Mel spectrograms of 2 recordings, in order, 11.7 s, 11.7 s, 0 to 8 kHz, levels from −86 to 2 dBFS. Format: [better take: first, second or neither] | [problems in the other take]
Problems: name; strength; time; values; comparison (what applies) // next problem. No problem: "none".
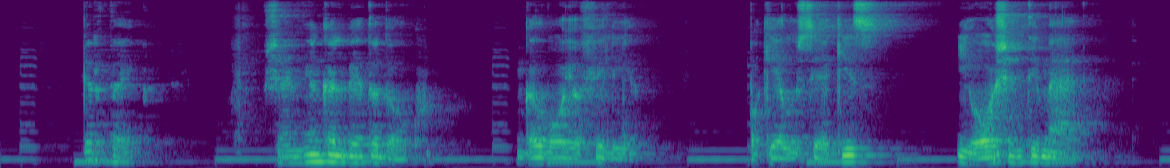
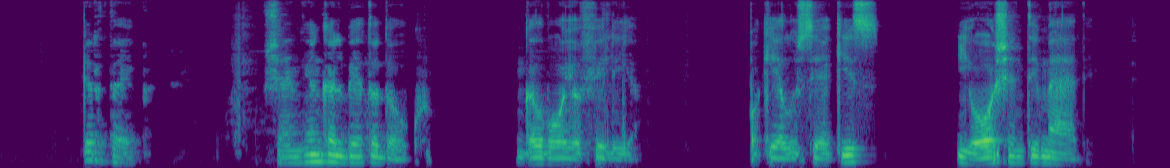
second | background sound (Electric guitar); 19 dB below the speech // room echo; dies away in 0.8 s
